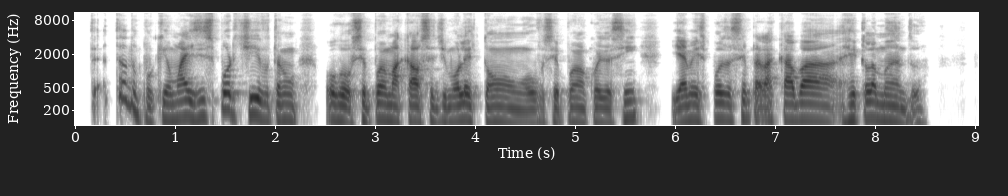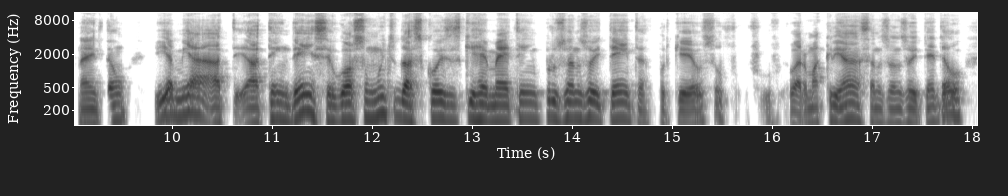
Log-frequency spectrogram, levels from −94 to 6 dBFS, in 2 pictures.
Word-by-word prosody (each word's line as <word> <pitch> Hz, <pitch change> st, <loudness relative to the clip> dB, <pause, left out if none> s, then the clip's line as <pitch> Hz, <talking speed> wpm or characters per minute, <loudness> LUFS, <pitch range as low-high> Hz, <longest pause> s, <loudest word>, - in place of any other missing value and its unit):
tan 440 Hz, -, -10 dB
estando 315 Hz, -, -2 dB
um -, -, -2 dB
pouquinho 140 Hz, -4 st, -3 dB
mais 145 Hz, +1 st, +3 dB
esportivo. 165 Hz, 0 st, +2 dB
Então, 130 Hz, -1 st, -2 dB, 0.3 s
ou 130 Hz, -, +1 dB
você 120 Hz, -3 st, +2 dB
põe 135 Hz, -1 st, +2 dB
uma 120 Hz, -3 st, +3 dB
calça 120 Hz, -1 st, +2 dB
de 115 Hz, +2 st, -3 dB
moletom, 115 Hz, -3 st, 0 dB
ou 105 Hz, 0 st, 0 dB
você 100 Hz, -2 st, -3 dB
põe 115 Hz, -, -4 dB
uma 110 Hz, -, -1 dB
coisa 110 Hz, +1 st, -1 dB
assim, 140 Hz, +8 st, -3 dB, 0.3 s
e 110 Hz, -, +1 dB
a 120 Hz, -, +5 dB
minha 130 Hz, 0 st, +1 dB
esposa 135 Hz, 0 st, 0 dB
sempre, 140 Hz, +3 st, -2 dB
ela -, -, +3 dB
acaba 130 Hz, -3 st, +3 dB
reclamando, 125 Hz, -5 st, 0 dB, 0.6 s
né. 105 Hz, +1 st, 0 dB
Então 125 Hz, -, -3 dB, 0.3 s
e -, -, +2 dB
a -, -, +3 dB
minha 155 Hz, -7 st, +1 dB
a -, -, -2 dB
te 110 Hz, -, -9 dB
a 110 Hz, 0 st, +1 dB
tendência, 140 Hz, -, +1 dB
eu 120 Hz, -, 0 dB
gosto 135 Hz, +2 st, +3 dB
muito 155 Hz, +2 st, -1 dB
das 135 Hz, -4 st, +4 dB
coisas 135 Hz, -4 st, +1 dB
que 135 Hz, +2 st, 0 dB
remetem 130 Hz, +1 st, +1 dB
para 145 Hz, +3 st, -3 dB
os 135 Hz, -1 st, -2 dB
anos 140 Hz, -1 st, 0 dB
80, 130 Hz, -8 st, -1 dB
porque 100 Hz, 0 st, -8 dB
eu 100 Hz, +1 st, 0 dB
sou -, -, -11 dB
fu -, -, -29 dB
fu -, -, -20 dB
fu -, -, -26 dB
eu -, -, -3 dB
era 90 Hz, -, -2 dB
uma 110 Hz, +2 st, -5 dB
criança 120 Hz, -1 st, -1 dB
nos 105 Hz, 0 st, -9 dB
anos 105 Hz, 0 st, -6 dB
80, 110 Hz, +3 st, -3 dB
eu 155 Hz, -, -1 dB
125 Hz, 205 wpm, -23 LUFS, 115-140 Hz, 0.6 s, a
